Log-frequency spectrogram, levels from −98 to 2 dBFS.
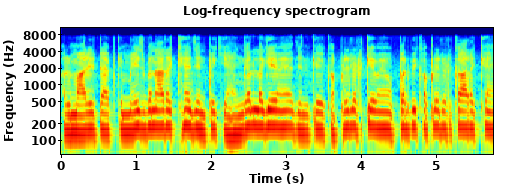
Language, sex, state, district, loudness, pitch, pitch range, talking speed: Hindi, male, Bihar, East Champaran, -16 LUFS, 165 Hz, 150-170 Hz, 280 wpm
